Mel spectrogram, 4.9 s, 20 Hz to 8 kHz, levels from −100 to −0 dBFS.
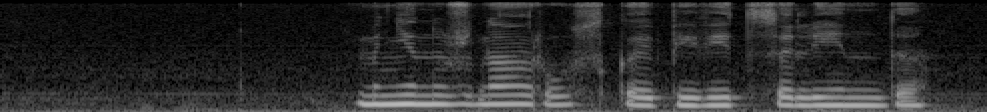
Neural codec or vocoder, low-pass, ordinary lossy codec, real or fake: none; 7.2 kHz; none; real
